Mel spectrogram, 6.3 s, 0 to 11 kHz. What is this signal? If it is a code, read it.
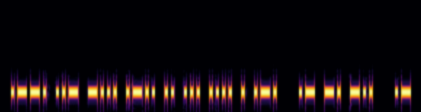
Morse code, heard as a keyed tone, about 25 wpm, 600 Hz. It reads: PUBLISHER AND A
